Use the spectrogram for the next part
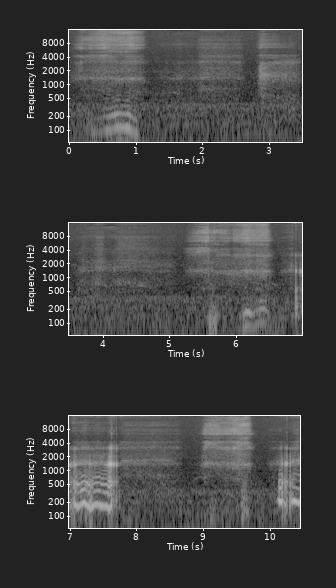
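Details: Snoring from a little sister during sleep: soft rasping snores on the in-breath with quiet pauses between and one louder snorting breath near the end; she also talks.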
